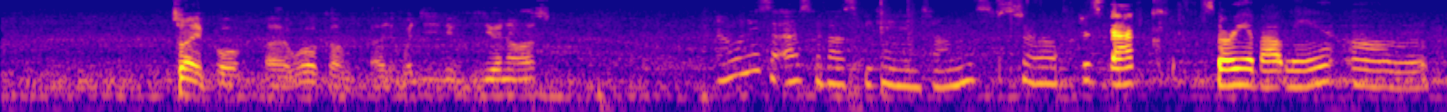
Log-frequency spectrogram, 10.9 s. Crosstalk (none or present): none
